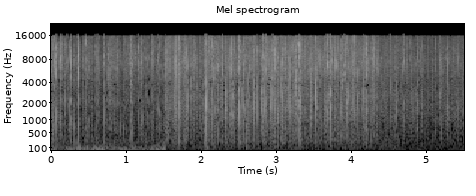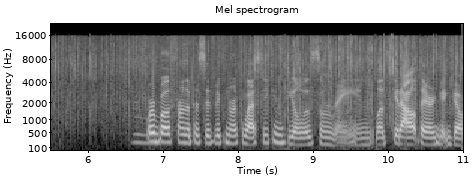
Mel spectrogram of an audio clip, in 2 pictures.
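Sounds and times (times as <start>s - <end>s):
light rain on a tent: 0.0s - 11.0s.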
